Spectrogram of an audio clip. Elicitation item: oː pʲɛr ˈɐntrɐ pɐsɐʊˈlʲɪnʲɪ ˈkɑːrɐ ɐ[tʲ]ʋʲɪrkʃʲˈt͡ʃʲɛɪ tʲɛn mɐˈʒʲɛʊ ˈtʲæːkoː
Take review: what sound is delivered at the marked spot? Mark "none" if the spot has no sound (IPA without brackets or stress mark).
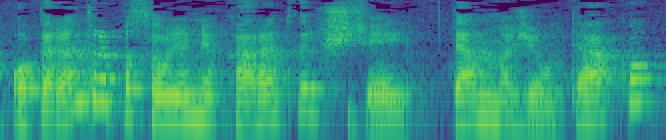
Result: tʲ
